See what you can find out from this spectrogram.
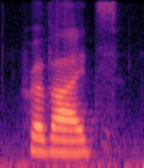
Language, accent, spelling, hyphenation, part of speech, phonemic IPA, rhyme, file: English, US, provides, pro‧vides, verb, /pɹəˈvaɪdz/, -aɪdz, En-us-provides.ogg
- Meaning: third-person singular simple present indicative of provide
